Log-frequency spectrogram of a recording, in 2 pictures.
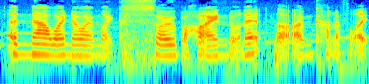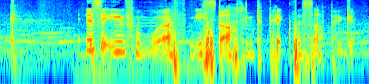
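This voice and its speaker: A woman's voice: medium pitch, little pitch movement, normal speed, creaky. A woman chatting casually as she live-streams a game, in a rambling, repetitive way. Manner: rambling, repeats herself. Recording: faint game music behind.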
